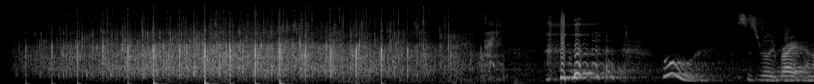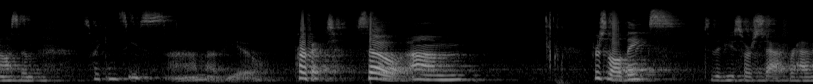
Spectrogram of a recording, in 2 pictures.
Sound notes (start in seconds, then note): 0.0 audience applauds; 5.7 laughs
